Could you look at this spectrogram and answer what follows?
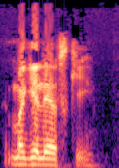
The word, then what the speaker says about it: Mogilevsky: Mogilevsky.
